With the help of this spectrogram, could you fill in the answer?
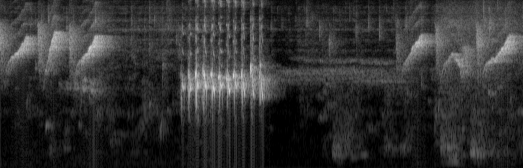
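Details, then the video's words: Sooty-headed bulbul call played to draw answers from other birds. Sharp rising whistles give way to a dense burst of rapid chattering notes about one second long, then more upslurred whistles with scratchy sounds under them. "trucuk memanggil teman"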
